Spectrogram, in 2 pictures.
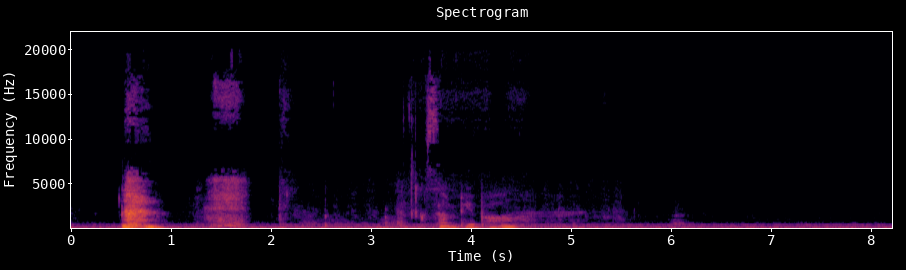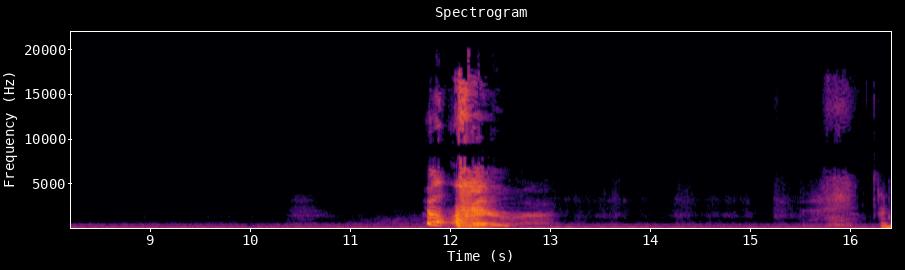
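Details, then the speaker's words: An adult gives one loud, sharp, explosive sneeze in a quiet room, with brief soft sounds before it. "be asking me like Oh sneeze this way sneeze this way like I get stifles or cover a non-covered in tissue"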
